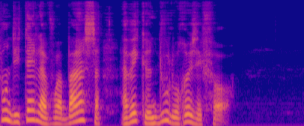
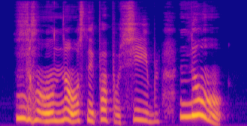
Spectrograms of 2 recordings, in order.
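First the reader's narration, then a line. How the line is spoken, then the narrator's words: Wounded anguished cry. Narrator (French): s'écria Sonia, atteinte au cœur par ces paroles comme par un coup de poignard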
